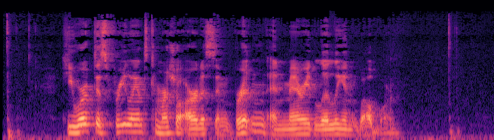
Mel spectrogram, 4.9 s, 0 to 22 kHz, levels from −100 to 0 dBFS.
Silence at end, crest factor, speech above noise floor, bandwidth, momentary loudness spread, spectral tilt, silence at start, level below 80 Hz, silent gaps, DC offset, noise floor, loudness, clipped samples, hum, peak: 0.4 s; 18 dB; 29 dB; 15.5 kHz; 11 LU; -5.5 dB/octave; 0.05 s; -52 dBFS; none; under 0.1%; -52 dBFS; -23 LUFS; under 0.1%; none; -6 dBFS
